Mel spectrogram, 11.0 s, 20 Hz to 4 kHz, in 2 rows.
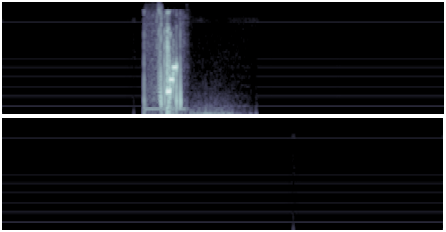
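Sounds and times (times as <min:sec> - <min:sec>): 
radio roger beep closing a transmission: 0:01.8 - 0:03.2.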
